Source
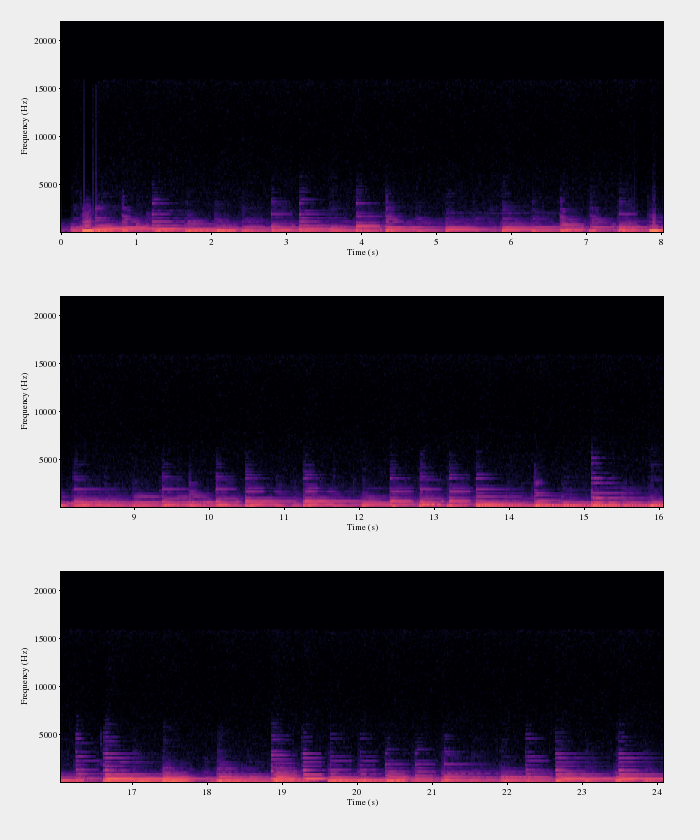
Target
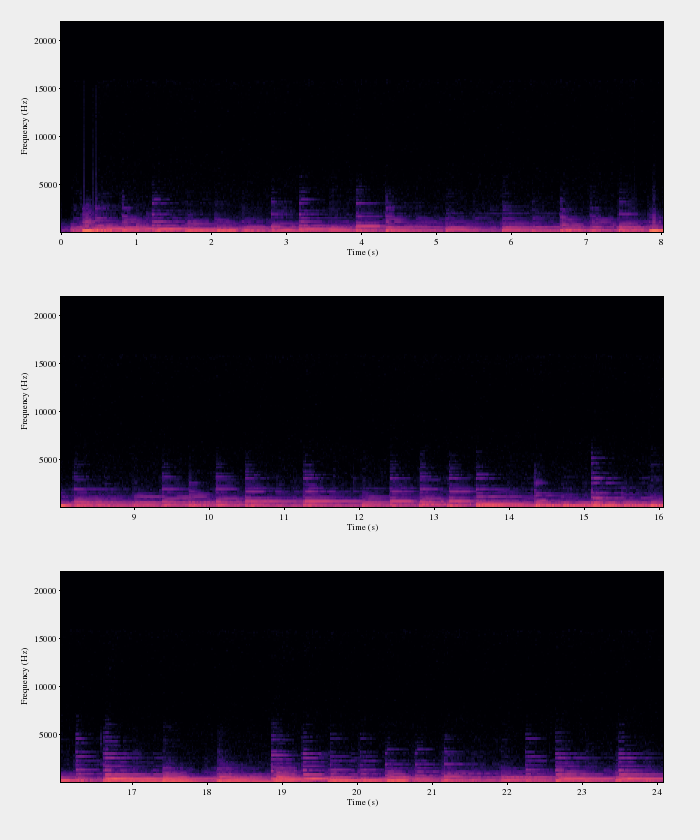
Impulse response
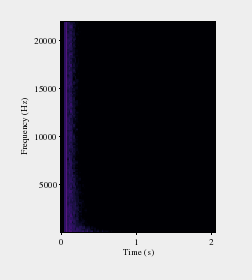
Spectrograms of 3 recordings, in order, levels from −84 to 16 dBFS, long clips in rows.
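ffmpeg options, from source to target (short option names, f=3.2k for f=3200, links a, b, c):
-filter_complex "[0:a]asplit=2[a][b];[b]adelay=641.4,volume=-18dB,highshelf=f=4k:g=-14.4[c];[a][c]amix=inputs=2:normalize=0[d];[1:a]atrim=start_sample=2205[e];[d][e]afir=irnorm=-1:irlink=0"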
